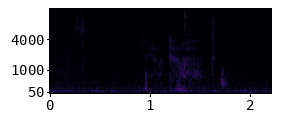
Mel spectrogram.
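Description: Near silence: room tone with a faint, brief whispered murmur about a second in.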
